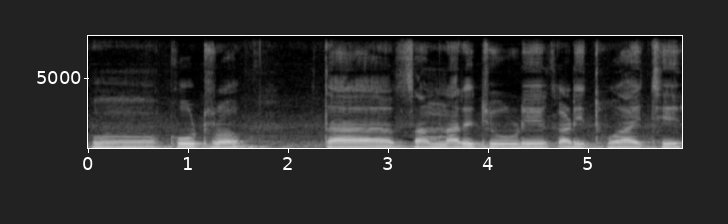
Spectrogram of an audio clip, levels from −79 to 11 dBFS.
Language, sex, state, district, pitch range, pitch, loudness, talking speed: Odia, male, Odisha, Sambalpur, 120-130 Hz, 125 Hz, -13 LUFS, 80 wpm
